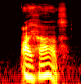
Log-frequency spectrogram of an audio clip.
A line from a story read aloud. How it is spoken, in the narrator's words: he said quietly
